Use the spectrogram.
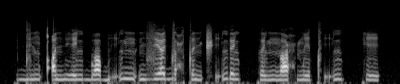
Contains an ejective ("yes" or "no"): yes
